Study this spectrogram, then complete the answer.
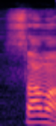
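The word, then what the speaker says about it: summer: সামা অর্থ গ্রীষ্ম, এটাকে আমরা আগে সামার বলতাম, লাস্টে আর থাকার কারণে আর এর উচ্চারণ হবে না।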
